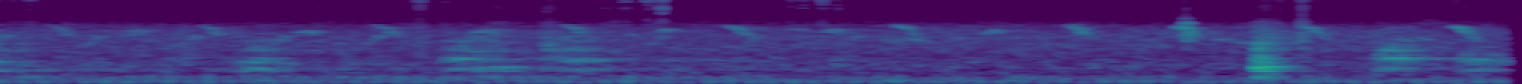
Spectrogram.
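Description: Faint bird calls: a run of short, quick descending chirps scattered through, with a single sharp click about four seconds in.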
